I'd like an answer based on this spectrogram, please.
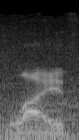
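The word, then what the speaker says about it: Blaidd: too I think it's his name is pronounced live even though it's b-l-a-i-d-d because it's I think it's like Welsh organic for Wolf ouch after the star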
